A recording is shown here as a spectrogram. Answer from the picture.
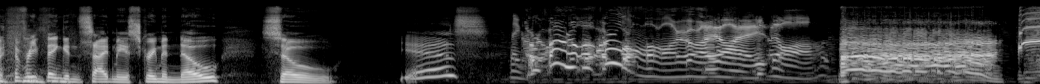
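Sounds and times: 
speech: 0.0 - 3.4, 4.0 - 9.3
person imitating a Bigfoot call, whooping howl and screeching roar: 5.1 - 10.0.

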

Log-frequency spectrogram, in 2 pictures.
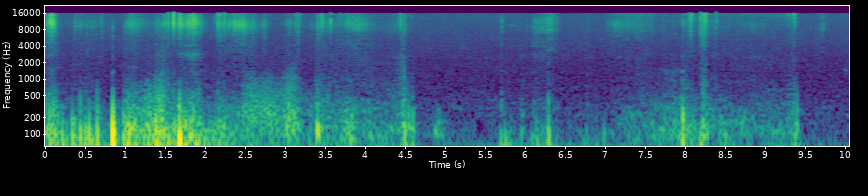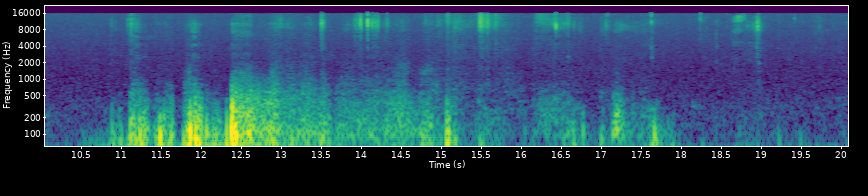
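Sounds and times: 
flowers being handled, rustling and crinkling: 0.0 - 4.7, 10.8 - 20.0
small clicks and brushing: 0.0 - 4.7, 5.6 - 9.8, 10.8 - 19.9.

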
